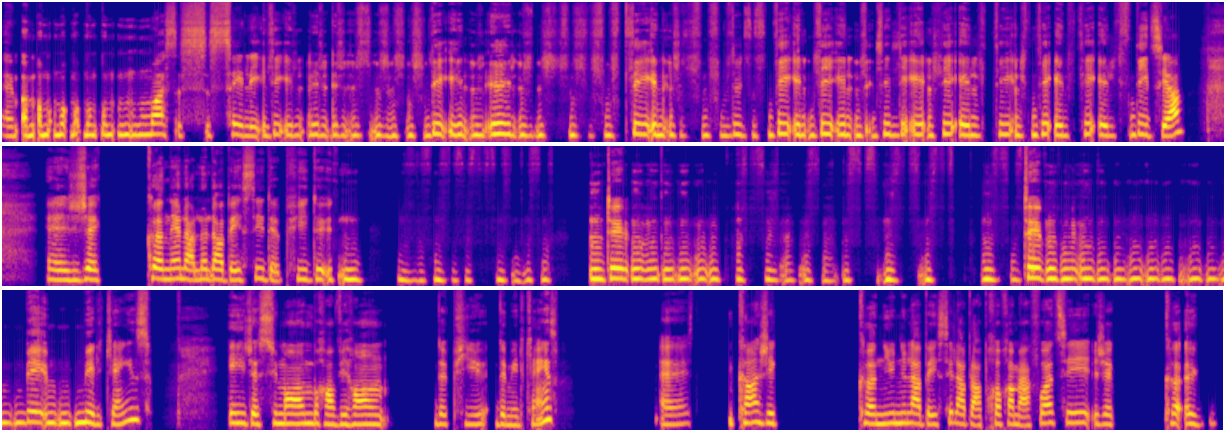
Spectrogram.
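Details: Stuttering-association member who reports strong blocks with physical tension in the mouth, jaw and throat when stuttering; stuttering.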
